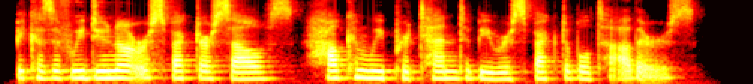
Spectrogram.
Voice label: Voice Acting es

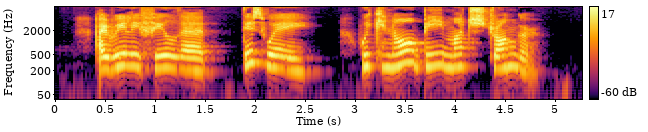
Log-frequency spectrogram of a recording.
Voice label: Voice Acting es F

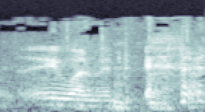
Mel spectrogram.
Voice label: Voice Acting es F

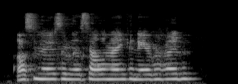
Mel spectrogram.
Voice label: Voice Acting es

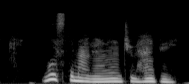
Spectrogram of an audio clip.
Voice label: Voice Acting es M

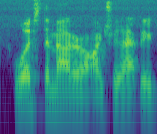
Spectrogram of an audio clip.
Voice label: Voice Acting, es, M

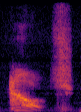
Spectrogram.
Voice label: Voice Acting, es, F0

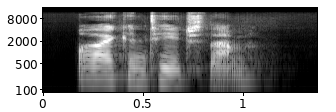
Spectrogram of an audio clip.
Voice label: VoiceActing es F

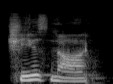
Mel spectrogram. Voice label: Voice Acting, es, F0

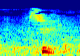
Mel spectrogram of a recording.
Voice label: Voice Acting es F

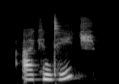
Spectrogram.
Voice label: Voice Acting es F

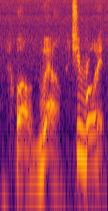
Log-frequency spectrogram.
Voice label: Voice Acting, es

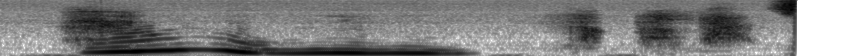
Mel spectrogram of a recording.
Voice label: Voice Acting es

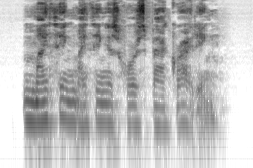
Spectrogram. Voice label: Dubbing cloned es F2

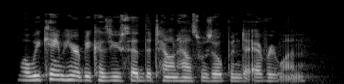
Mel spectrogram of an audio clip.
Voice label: VoiceActing es

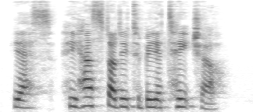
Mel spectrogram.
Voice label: VoiceActing es

